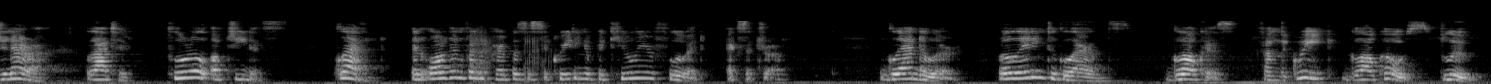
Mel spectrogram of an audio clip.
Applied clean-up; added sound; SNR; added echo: none; Fart; 16 dB; reverberation time 0.1 s.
